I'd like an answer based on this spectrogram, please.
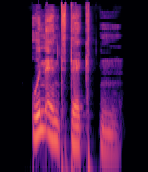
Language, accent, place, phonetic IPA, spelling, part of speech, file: German, Germany, Berlin, [ˈʊnʔɛntˌdɛktn̩], unentdeckten, adjective, De-unentdeckten.ogg
- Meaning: inflection of unentdeckt: 1. strong genitive masculine/neuter singular 2. weak/mixed genitive/dative all-gender singular 3. strong/weak/mixed accusative masculine singular 4. strong dative plural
